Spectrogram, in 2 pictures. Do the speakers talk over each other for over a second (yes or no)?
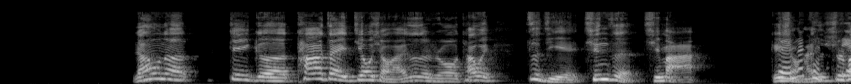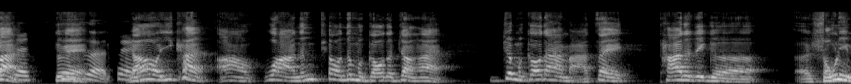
yes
